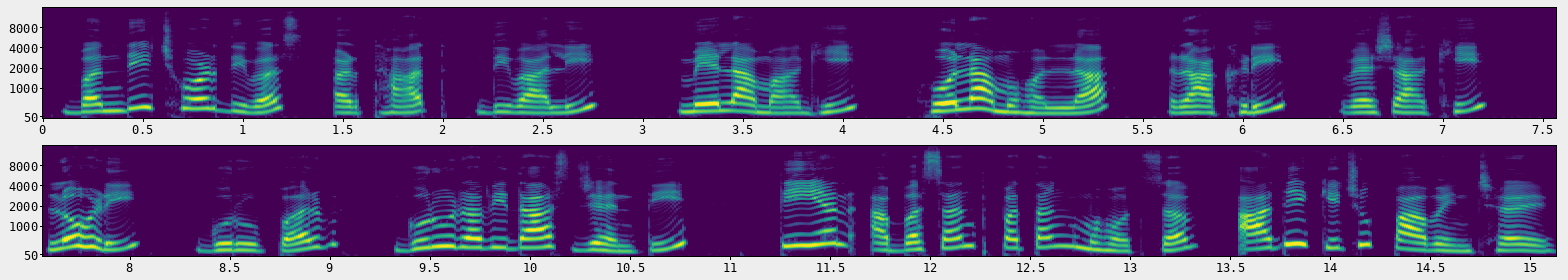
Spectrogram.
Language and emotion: Maithili, neutral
